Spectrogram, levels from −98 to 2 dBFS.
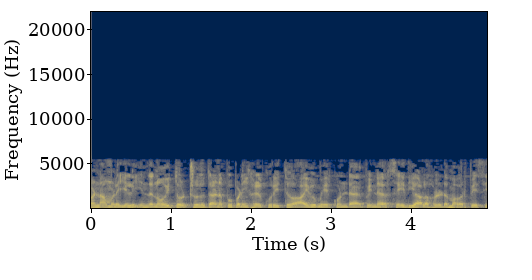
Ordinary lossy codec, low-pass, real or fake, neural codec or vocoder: none; 5.4 kHz; real; none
